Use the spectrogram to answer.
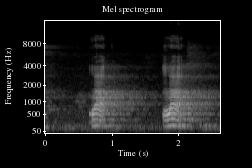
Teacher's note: Kemudian ada bainiyah, ada istifal, kemudian ada infitah, dan juga izlaq, kemudian ada inhiraf. Jadi penyebutan hurufnya itu punggung ujung lidah bertemu gigi muka yang atas.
